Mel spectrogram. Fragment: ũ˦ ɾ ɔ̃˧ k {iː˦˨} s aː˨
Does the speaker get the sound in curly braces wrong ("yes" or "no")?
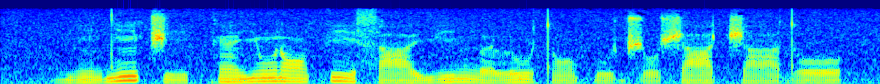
yes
